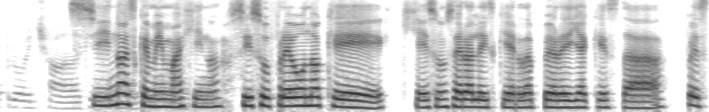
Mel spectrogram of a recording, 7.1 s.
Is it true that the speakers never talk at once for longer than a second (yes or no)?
no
